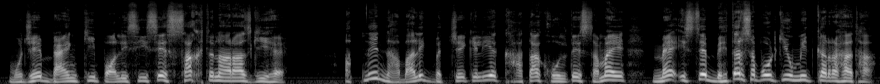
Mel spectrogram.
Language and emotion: Hindi, angry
